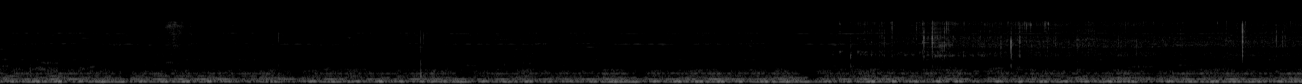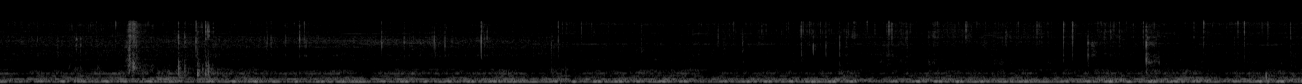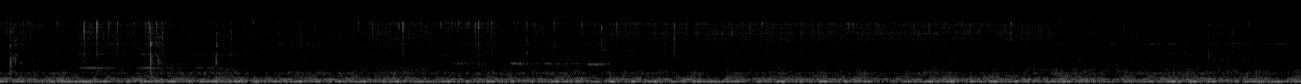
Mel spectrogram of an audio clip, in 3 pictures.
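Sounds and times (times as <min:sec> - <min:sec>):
steady low hum: 0:00.0 - 0:39.0
onions sizzling in hot oil: 0:08.4 - 0:39.0
spoon stirring in a pan: 0:13.6 - 0:33.0.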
